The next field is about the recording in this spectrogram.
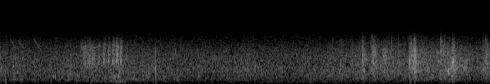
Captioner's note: horse snorts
